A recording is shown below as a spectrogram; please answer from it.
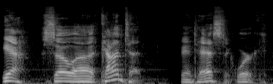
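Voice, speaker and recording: A man with an average-pitched voice and highly animated intonation. He chats casually as a stream co-host, joking, swearing and needling as he reacts. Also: unhurried. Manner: joking, profane, teasing. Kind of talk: casual banter reacting to a video and chat.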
